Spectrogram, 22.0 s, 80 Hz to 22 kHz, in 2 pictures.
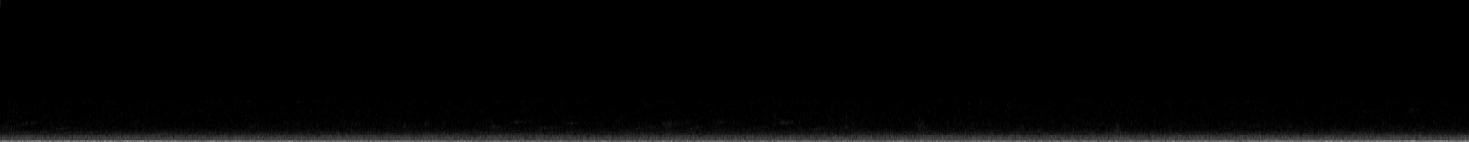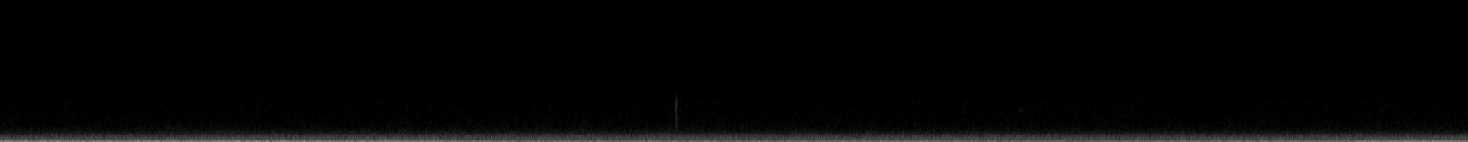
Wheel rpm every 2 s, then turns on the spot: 0, 0, 0, 0, 0, 0, 0, 0, 0, 0, 0.
none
